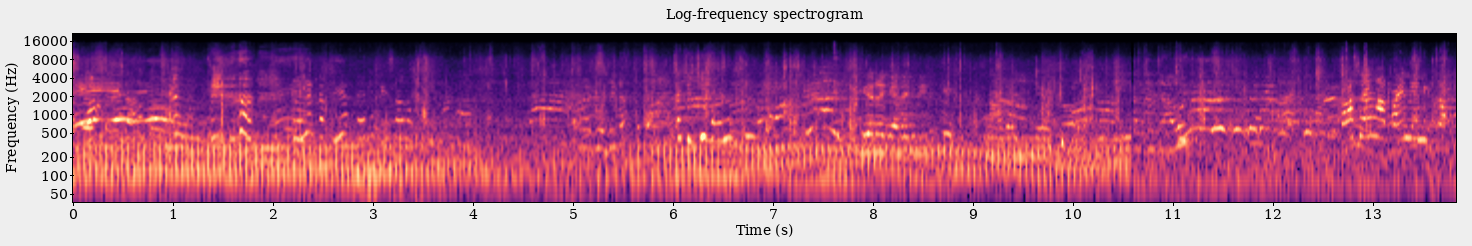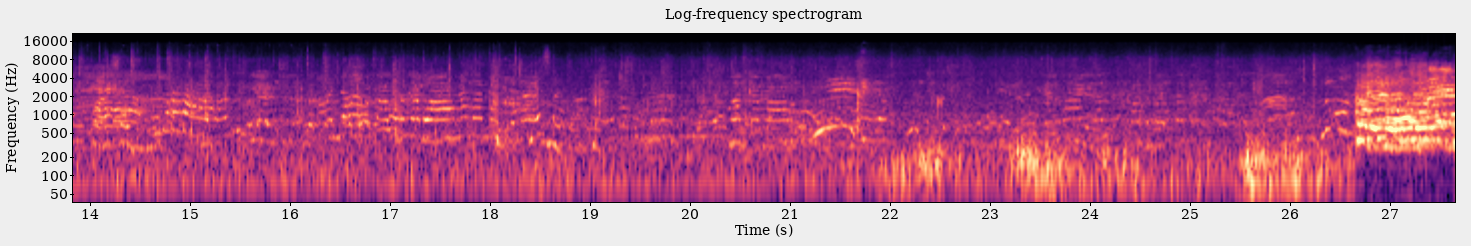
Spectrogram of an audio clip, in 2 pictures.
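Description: Children chatter and call out close by, outdoors.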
